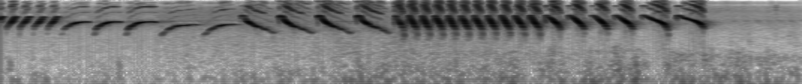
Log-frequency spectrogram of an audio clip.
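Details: Canary singing a varied tutor song meant to teach young canaries. Sweeping upslurred whistles, then sharp descending notes, building into a fast, dense trill before the phrase ends abruptly.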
